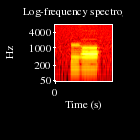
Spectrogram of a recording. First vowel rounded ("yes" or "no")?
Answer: yes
